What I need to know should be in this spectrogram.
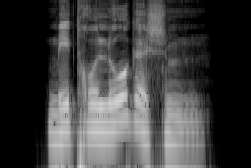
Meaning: strong dative masculine/neuter singular of metrologisch
- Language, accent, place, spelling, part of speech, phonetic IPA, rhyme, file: German, Germany, Berlin, metrologischem, adjective, [metʁoˈloːɡɪʃm̩], -oːɡɪʃm̩, De-metrologischem.ogg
